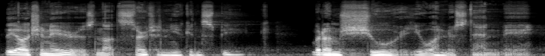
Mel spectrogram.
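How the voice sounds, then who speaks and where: A man playing a haughty, teasing demon buyer in an ASMR roleplay drama, with a low, gravelly, husky voice and a taunting, mock-polite manner. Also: unhurried, darkish tone, heavily acted. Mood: taunting, menacing. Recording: long hall-like reverb.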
